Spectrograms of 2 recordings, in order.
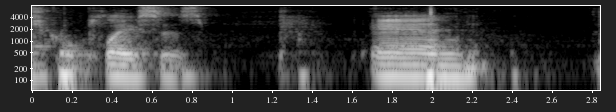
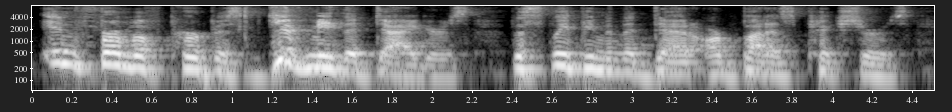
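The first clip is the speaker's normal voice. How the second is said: loud, higher scornful command; annoyed, scornful; 3 semitones higher, 7 dB louder than usual. Acted. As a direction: call him a coward as you snatch the daggers. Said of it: "acts annoyed and she basically calls him a coward".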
